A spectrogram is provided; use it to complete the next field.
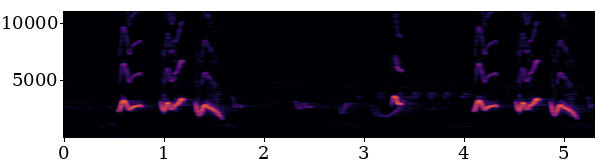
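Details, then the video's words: Voice training song of an ornamental silver-eared mesia: a triple phrase of loud bright whistles with a downward final note, a few quieter notes and one short whistle, then the triple phrase repeated. "Tiếng chim ngũ sắc hót hay luyện giọng ngũ sắc"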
